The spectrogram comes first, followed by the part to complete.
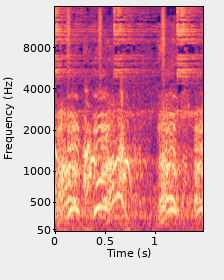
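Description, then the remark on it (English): Dogs bark and yip in the Yukon, Canada, in a quick, overlapping series of short, high-pitched calls, fairly loud, with no one talking. “It sounds like dogs.”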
